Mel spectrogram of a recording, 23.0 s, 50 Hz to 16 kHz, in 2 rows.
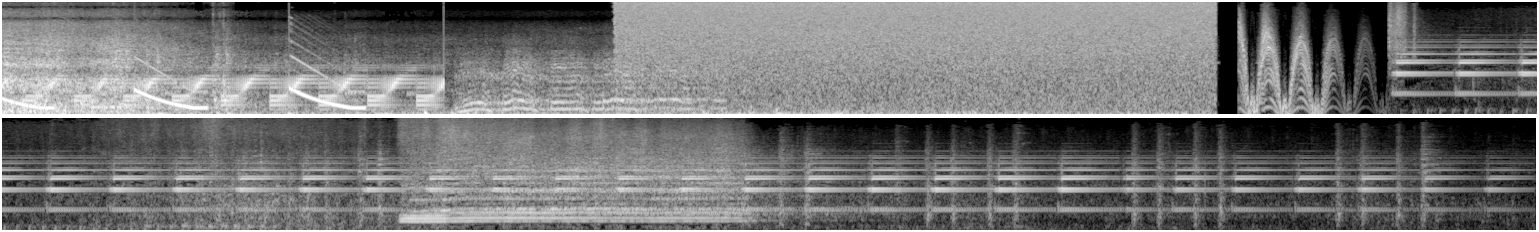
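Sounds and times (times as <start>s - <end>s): passing train rush: 0.0s - 2.4s, 3.4s - 7.0s, 11.7s - 19.2s
crossing warning bell ringing: 0.0s - 3.2s, 10.4s - 23.0s
train horn: 14.5s - 17.4s
train wheel clicks: 17.3s - 22.7s.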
